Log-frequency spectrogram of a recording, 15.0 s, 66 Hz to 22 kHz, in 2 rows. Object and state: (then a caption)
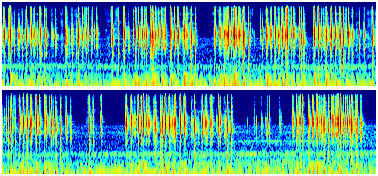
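Plastic mechanical keyboard. Continuous two-handed fingertip typing on a Vega65, a small 65% mechanical keyboard with re-lubed Cobalt switches, white plastic keycaps and a dark case. Quick, bright, dry clacks centered around 2 kHz come in bursts of rapid keystrokes separated by brief pauses, with almost no low end or ring after each press.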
